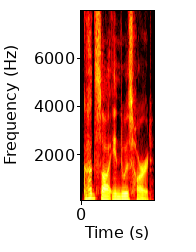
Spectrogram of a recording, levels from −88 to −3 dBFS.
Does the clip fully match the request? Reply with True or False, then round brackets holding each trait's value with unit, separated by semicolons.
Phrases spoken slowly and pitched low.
False (205 wpm; 130 Hz)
